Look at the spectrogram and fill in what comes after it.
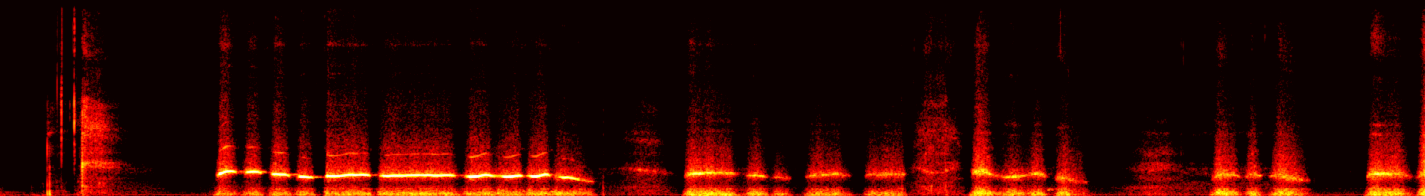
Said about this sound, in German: Oh Mann, am Anfang konnte ich richtig gut pfeifen. Hast du es gemerkt?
